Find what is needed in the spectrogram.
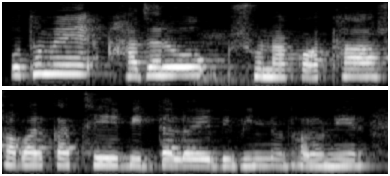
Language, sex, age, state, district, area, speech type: Bengali, female, 18-30, West Bengal, Purulia, urban, spontaneous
